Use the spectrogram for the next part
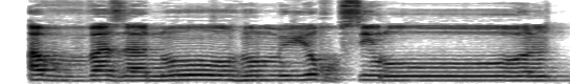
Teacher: دوستو اس لفظ میں دیکھیں 2 واو ہیں حمزہ کے بعد، یہ جو الف ہے، الف کے بعد 2 واو ہیں، ایک واو ساکن ہے اور دوسرا واو مشدد ہے۔ اس میں واو ساکن یہ سائلنٹ ہے، اس الف کو ڈائریکٹ دوسرا جو واو مشدد ہے اس کے ساتھ ملائیں گے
